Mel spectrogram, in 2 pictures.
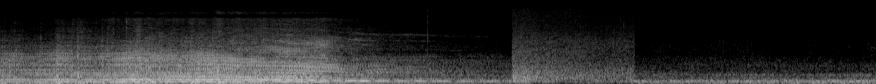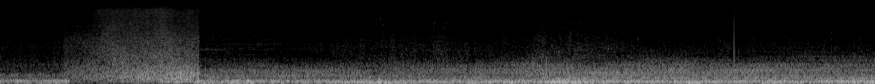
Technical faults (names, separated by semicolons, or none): electrical switching spike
